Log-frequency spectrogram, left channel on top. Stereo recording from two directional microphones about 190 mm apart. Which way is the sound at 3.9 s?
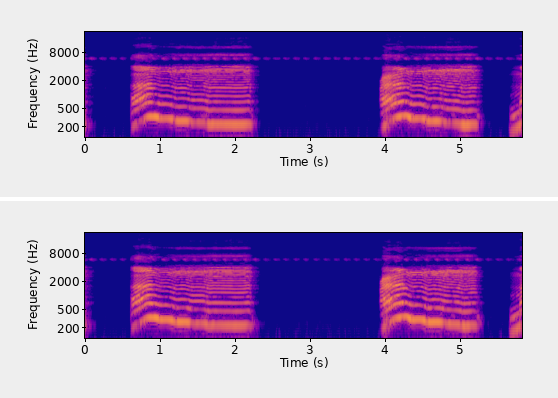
20° right (ahead or behind).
